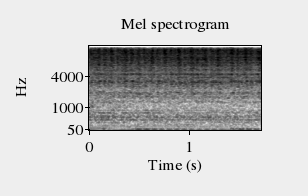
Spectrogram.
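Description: A metal lathe turns the shaft of an antique Swan beam drill with a lathe bit, giving a loud, steady mechanical whir and hum with slight low-end shifts, close up and continuous without talk.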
